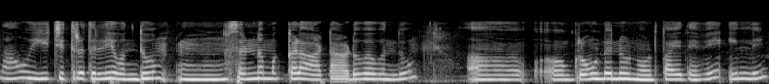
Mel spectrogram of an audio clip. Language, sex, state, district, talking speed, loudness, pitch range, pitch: Kannada, female, Karnataka, Belgaum, 125 wpm, -12 LUFS, 225-265 Hz, 250 Hz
